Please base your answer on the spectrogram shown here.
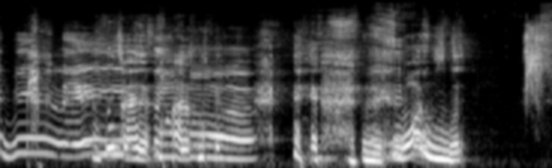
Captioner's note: laughs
